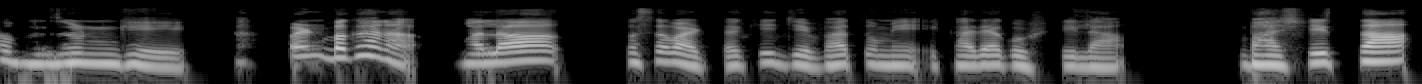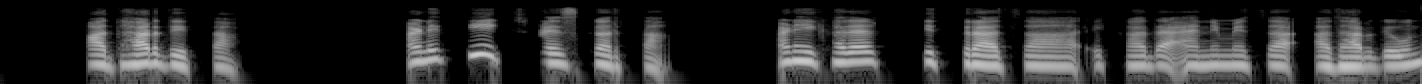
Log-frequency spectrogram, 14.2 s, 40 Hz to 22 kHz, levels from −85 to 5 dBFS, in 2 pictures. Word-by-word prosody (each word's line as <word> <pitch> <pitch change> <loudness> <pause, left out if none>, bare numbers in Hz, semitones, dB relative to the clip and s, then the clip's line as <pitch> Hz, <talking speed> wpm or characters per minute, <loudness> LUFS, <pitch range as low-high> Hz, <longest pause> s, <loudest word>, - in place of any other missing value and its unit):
समजून 195 -2 -1
घे. 160 -6 -3 0.5
पण 330 -2 +1
बघा 325 +3 +5
ना, - - +1 0.3
मला 205 +3 +5 0.5
कसं 210 +2 -4
वाटतं, 165 -5 0
की 210 0 -5
जेव्हा 170 0 -2
तुम्ही 170 -2 -4
एखाद्या 170 +2 -2
गोष्टीला 155 -2 -5 0.6
भाषेचा 205 +6 +5 0.6
आधार 185 +3 +4
देता 155 -4 -3 0.9
आणि 225 +4 +3
ती 355 +8 -1
एक्सप्रेस 205 - -2
करता 175 -6 -1 0.6
आणि 225 +3 +4
एखाद्या 220 +1 +3
चित्राचा, 170 -7 0
एखाद्या 170 0 -2
अ‍ॅनिमेचा 170 -1 -1 0.2
आधार 155 0 +3
देऊन 165 +5 0
180 Hz, 115 wpm, -26 LUFS, 165-210 Hz, 0.9 s, बघा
